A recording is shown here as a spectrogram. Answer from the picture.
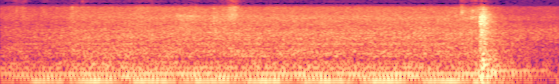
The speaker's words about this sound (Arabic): ها صوت المروحة قوي هسه، دقيقة.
